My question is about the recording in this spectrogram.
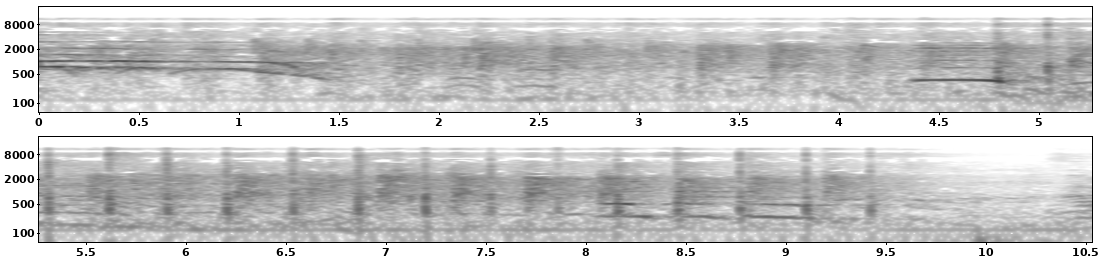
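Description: A small group clapping and cheering: a long shout from several voices at the start, then steady clapping with a few short shouts among the claps.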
